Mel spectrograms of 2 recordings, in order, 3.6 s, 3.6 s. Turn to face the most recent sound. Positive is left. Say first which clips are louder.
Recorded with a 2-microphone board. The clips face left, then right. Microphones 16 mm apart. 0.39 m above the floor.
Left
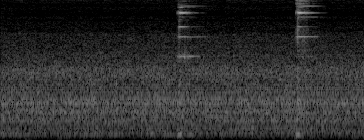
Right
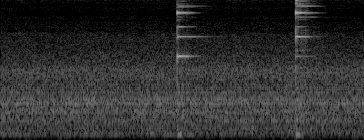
# right 4 dB
turn(degrees=-70)  # may be behind; listen again after turning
